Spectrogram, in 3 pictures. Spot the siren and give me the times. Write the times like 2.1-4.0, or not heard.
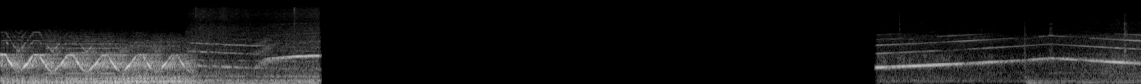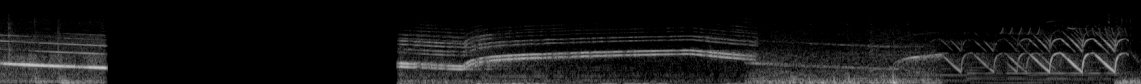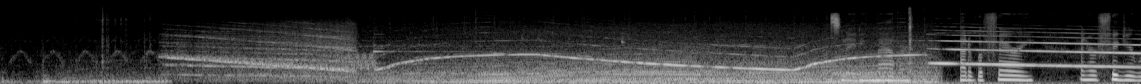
0.0-3.2, 8.8-12.5, 15.3-34.1.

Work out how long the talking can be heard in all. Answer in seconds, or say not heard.
3 s.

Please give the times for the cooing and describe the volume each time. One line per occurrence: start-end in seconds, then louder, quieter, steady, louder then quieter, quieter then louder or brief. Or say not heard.
not heard.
